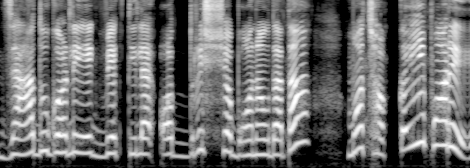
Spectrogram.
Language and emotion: Nepali, surprised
